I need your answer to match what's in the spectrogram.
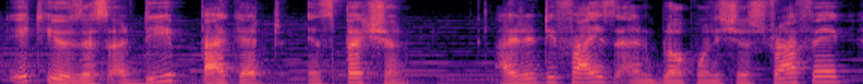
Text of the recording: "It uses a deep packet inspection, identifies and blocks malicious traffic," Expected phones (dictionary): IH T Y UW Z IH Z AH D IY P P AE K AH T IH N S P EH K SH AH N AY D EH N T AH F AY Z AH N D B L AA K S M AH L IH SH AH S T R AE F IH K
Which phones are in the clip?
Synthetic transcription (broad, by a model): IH T Y UW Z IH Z AH D IY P P AE K AH T IH N S P EH K SH AH N AY D EH N T AH F AY Z AH N D B L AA K M AH L IH SH AH S T R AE F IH K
